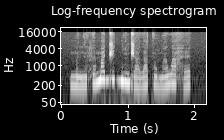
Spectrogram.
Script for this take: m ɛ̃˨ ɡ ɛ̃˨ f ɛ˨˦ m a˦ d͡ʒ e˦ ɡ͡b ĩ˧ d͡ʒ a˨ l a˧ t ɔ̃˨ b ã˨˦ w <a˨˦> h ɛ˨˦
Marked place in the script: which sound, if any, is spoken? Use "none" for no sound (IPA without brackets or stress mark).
a˦˨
